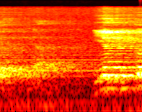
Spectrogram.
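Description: Liturgical chant: a man's voice trails off, then a sustained chanted line begins about one and a half seconds in.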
